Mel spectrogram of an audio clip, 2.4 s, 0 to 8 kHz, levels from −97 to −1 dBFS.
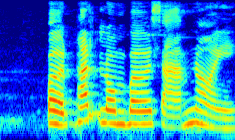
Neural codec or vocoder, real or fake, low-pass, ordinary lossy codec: none; real; none; none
